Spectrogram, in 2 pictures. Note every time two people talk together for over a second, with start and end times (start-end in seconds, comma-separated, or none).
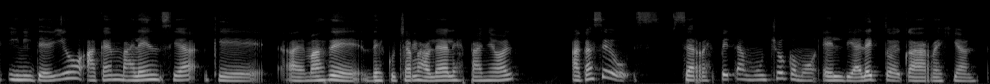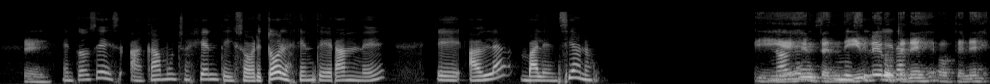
17.6-19.1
